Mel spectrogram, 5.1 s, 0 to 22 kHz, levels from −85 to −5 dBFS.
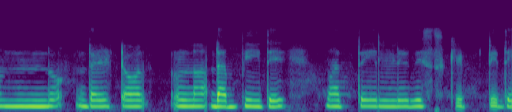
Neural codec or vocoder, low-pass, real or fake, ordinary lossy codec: codec, 16 kHz, 4 kbps, X-Codec, HuBERT features, trained on LibriSpeech; none; fake; none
